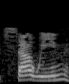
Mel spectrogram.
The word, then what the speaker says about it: Samhain: We are here celebrating, Samhain. I think that's the way the Wiccans pronounce it, with a wonderful Wiccan community.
